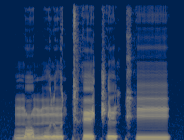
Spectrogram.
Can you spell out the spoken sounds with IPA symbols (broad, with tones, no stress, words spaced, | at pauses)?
mɔ˨mũ˨ ɾũ˨ tʰe˦˨ t͡ʃĩ˨kʰiː˦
